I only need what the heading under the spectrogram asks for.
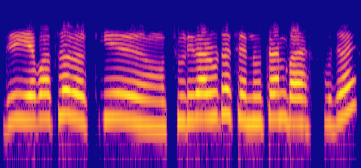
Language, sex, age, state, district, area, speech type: Bengali, female, 45-60, West Bengal, Darjeeling, urban, conversation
